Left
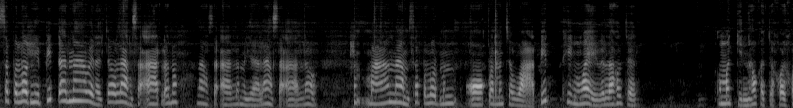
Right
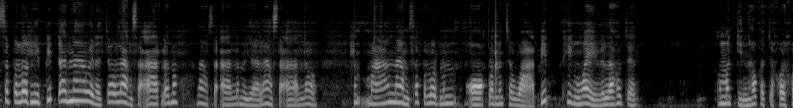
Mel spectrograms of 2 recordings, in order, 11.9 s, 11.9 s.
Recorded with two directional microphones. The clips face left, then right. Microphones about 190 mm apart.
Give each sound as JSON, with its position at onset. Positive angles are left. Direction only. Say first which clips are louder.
{"t": 0.0, "sound": "speech", "louder": "right 5 dB", "side_deg": -30}
{"t": 10.8, "sound": "speech", "louder": "right 6 dB", "side_deg": -20}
